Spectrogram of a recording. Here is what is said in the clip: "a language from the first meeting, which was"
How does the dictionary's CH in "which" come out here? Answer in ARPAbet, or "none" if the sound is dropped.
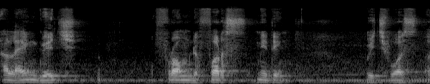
CH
